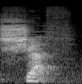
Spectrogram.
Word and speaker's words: chef: this word is Chef no it's Chef you don't see how it's because it's French oh that's why oh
